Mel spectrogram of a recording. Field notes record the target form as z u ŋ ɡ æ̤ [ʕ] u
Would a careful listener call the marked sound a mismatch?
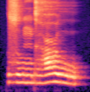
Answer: no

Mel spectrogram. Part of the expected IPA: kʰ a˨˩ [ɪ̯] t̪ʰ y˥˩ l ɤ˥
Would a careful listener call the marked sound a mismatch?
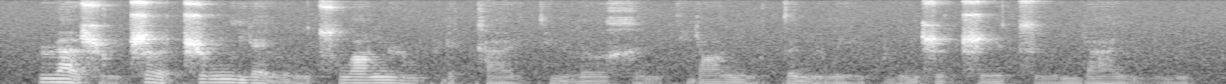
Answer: no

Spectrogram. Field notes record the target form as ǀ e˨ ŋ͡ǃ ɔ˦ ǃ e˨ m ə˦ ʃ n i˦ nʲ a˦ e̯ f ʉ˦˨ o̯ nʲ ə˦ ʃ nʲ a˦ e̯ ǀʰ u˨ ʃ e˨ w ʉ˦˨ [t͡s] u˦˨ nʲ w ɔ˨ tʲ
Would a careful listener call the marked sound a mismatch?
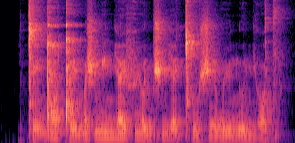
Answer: yes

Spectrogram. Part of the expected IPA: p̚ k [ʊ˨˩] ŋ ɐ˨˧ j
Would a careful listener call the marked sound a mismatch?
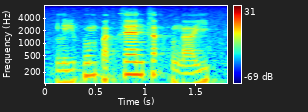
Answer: no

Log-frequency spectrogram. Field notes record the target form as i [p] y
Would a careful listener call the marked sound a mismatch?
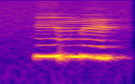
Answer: yes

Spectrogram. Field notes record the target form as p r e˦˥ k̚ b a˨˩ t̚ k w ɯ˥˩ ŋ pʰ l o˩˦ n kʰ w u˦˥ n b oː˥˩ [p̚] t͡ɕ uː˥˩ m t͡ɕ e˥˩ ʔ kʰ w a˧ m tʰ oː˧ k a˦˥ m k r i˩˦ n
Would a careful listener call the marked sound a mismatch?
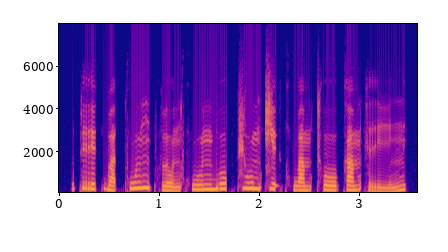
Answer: no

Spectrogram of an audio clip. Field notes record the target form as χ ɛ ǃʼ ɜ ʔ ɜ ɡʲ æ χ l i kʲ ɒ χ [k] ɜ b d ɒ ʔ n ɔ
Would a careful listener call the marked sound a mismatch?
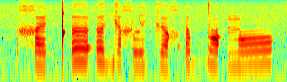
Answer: yes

